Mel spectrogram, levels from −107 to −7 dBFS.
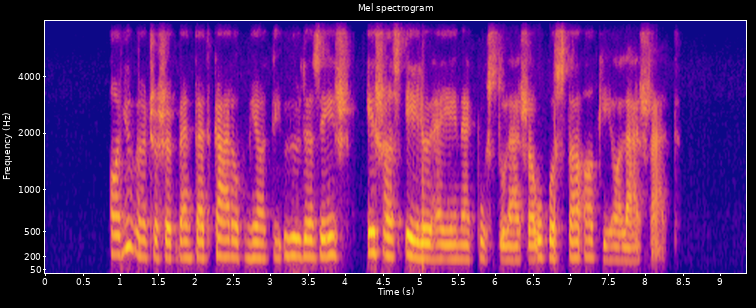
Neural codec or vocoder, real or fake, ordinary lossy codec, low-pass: vocoder, 22.05 kHz, 80 mel bands, WaveNeXt; fake; Opus, 24 kbps; 7.2 kHz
